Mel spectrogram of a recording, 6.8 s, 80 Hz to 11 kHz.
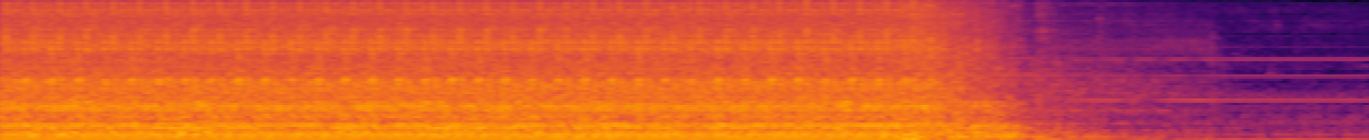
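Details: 2015 Audi A5 3.0 TDI V6 diesel (CKVC, 180 kW/245 PS) after a cold start following about 24 hours standing: steady, even idle clatter, then a clean shutdown; normal factory-spec noise.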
